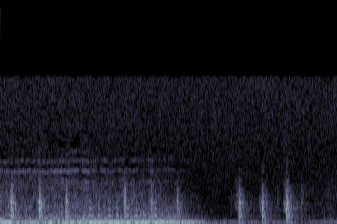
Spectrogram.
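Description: Knocking on the door of the Waverly Sheriff's Station: a run of dull, evenly spaced raps over a low steady hum, then a short pause and three sharper, louder knocks. No voices.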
